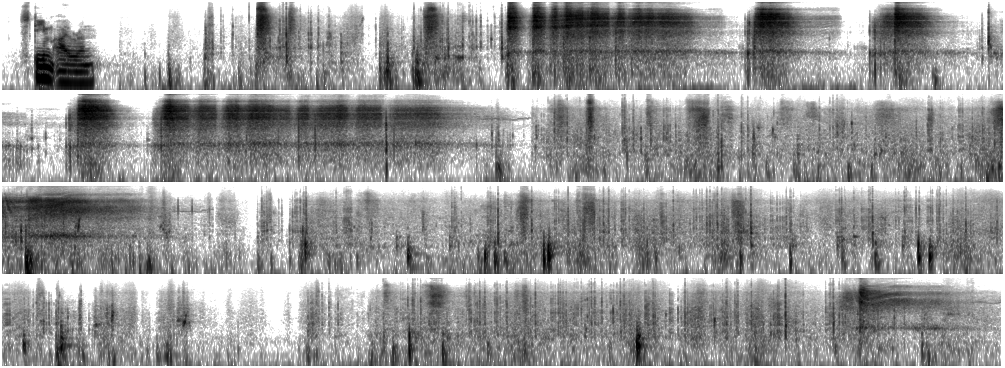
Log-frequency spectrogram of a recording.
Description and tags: Steam Iron used on board
Ironing with a steam iron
